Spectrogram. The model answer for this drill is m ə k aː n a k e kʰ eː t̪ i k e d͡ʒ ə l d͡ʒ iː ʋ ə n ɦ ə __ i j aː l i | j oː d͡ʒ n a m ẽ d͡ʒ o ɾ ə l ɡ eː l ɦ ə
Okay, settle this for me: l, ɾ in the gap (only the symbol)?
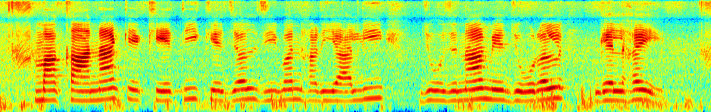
ɾ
